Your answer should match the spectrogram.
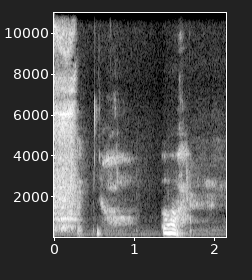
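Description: A short, loud breathy hiss of air, then a groaned "ugh" of disgust about a second and a half in, from a person reacting to an intensely sour pickle-flavoured candy ball.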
